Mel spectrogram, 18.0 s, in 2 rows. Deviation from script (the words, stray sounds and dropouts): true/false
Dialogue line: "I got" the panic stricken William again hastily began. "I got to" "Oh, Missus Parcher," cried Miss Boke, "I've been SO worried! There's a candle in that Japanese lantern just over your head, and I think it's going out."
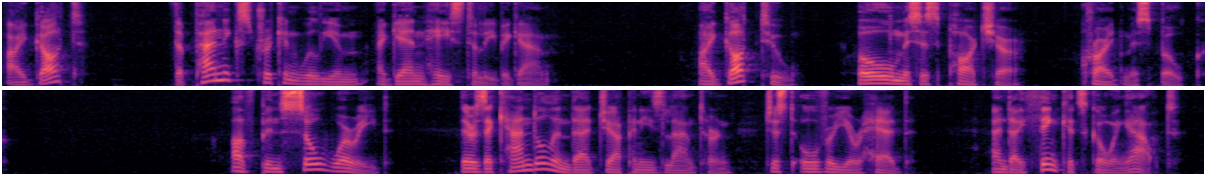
false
